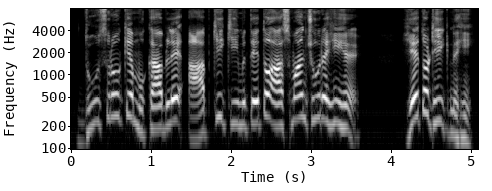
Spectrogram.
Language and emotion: Hindi, angry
